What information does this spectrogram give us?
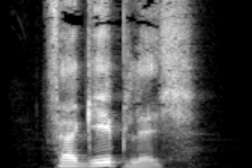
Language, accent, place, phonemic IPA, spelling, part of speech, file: German, Germany, Berlin, /fɛʁˈɡeːplɪç/, vergeblich, adjective, De-vergeblich.ogg
- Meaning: unavailing, in vain, futile, useless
